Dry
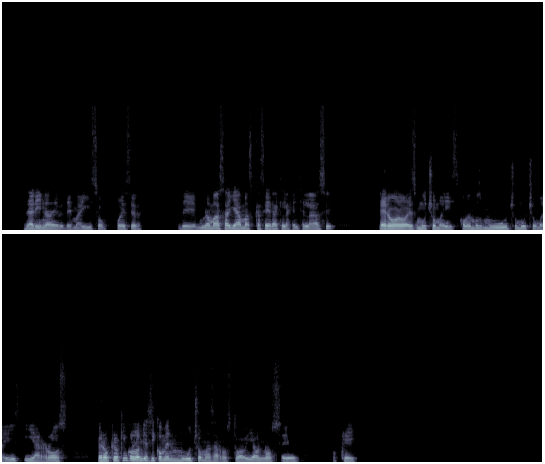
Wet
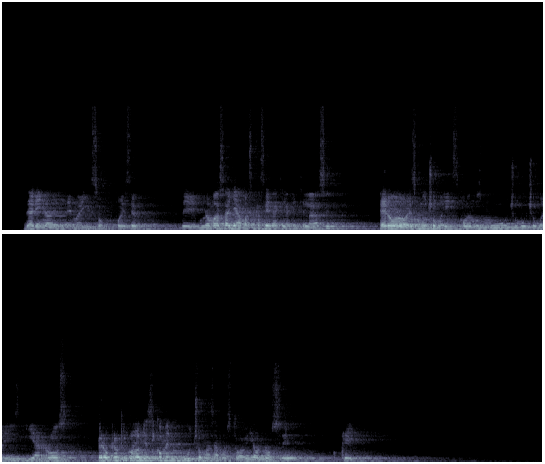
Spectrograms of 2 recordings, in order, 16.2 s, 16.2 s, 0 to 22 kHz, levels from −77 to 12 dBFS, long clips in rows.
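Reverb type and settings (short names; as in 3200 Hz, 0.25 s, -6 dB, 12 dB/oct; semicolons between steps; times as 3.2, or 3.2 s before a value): shoebox room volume 3500 m³, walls mixed, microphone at 1.7 m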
